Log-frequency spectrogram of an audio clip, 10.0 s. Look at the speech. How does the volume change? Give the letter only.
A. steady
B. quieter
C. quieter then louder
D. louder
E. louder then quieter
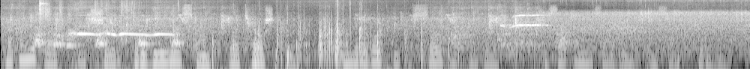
B.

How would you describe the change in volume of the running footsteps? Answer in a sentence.
The volume of the running footsteps goes up, then down.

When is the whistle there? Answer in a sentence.
You can hear the whistle from 0.5 to 2.2 s and from 6.7 to 7.3 s.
